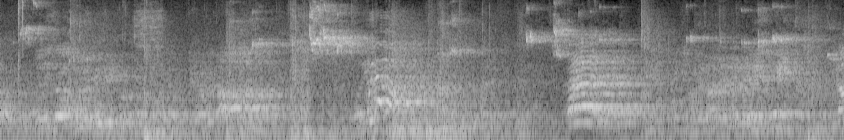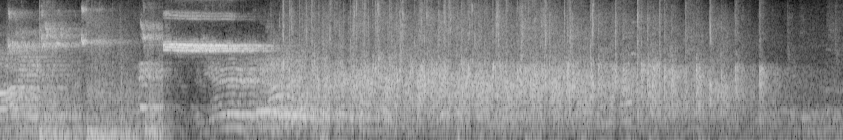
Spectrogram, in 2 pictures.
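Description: Basketball game in a sports hall: players and spectators call out while the ball bounces on the court floor. About two-thirds of the way in, a referee's whistle blows briefly. Then comes several seconds of dense crowd noise with clapping.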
